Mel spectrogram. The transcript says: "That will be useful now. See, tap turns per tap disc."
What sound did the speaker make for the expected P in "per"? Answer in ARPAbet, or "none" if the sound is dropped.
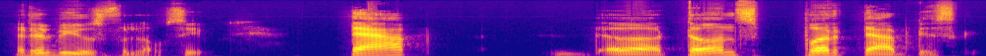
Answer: P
